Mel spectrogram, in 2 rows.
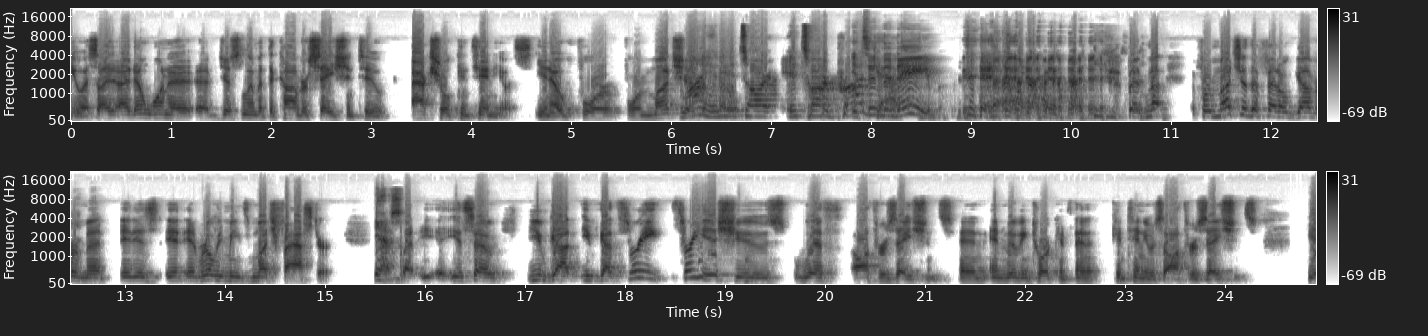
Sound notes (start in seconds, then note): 8.8 laughter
